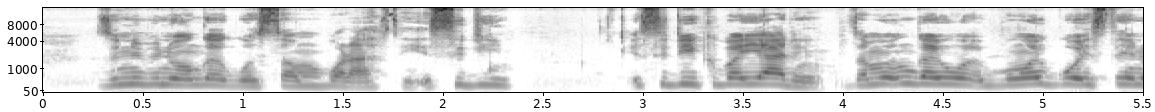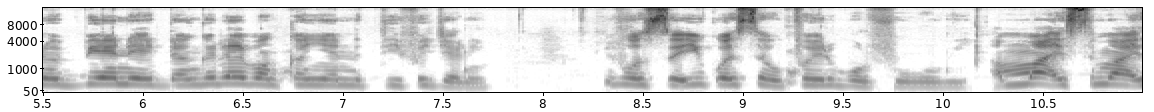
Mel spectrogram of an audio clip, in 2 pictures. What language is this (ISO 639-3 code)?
dje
